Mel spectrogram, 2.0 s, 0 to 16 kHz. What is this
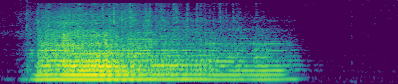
Chair-Stool-Wooden-Dragged-01
The sound of a wooden stool being dragged on a kitchen floor. It may make a good base or sweetener for a monster roar as it has almost a Chewbacca-like sound.
Pulled, Wooden, Stool, Drag, Ceramic, Pushed, Dragged, Wood, Roar, Kitchen, Snarl, Pull, Tile, Push, Monster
